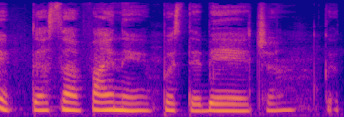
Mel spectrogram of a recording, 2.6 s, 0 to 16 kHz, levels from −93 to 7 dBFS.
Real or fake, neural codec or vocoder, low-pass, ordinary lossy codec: real; none; 14.4 kHz; MP3, 96 kbps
